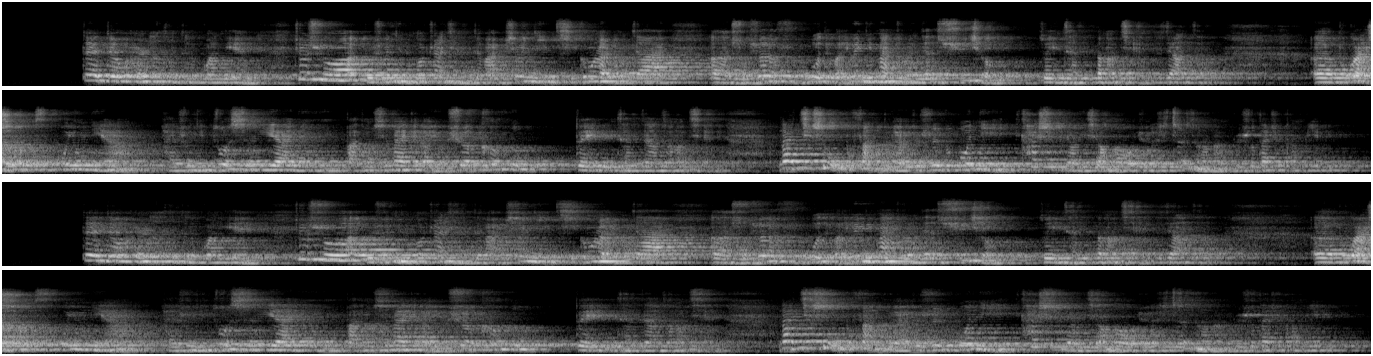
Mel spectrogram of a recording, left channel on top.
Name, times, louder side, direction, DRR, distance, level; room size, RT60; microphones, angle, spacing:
voice 1, 0.8-10.0 10.4-12.8 13.1-15.0 15.3-18.9 19.4-26.9, equal, 15° left, -4 dB, 7.0 m, -22 dB
23.0 x 22.0 x 9.9 m, 2.6 s
head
